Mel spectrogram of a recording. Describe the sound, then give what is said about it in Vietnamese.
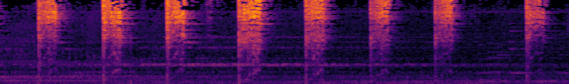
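A knife being sharpened, eight rasping, scraping strokes in a steady rhythm, each a bright, hissy burst with a slight metallic ring, repeating roughly every two-thirds of a second. No voices. “Lúc thì là tiếng va chạm của kim loại đập xuống mặt gỗ, lúc thì là tiếng mài dao leng ca leng keng”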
